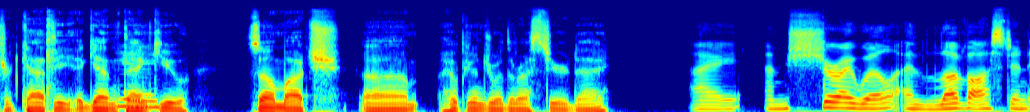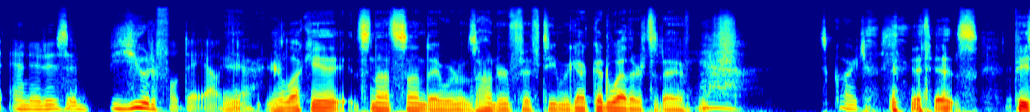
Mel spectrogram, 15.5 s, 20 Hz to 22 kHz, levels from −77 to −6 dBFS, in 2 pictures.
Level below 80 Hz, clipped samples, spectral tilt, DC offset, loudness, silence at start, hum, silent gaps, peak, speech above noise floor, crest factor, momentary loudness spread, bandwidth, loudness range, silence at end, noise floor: -36 dBFS; under 0.1%; -5.5 dB/octave; 0.3%; -21 LUFS; 0 s; none; none; -4 dBFS; 52 dB; 16 dB; 13 LU; 16 kHz; 5 LU; 0 s; -72 dBFS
